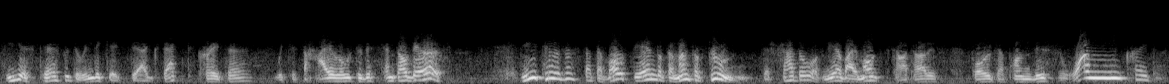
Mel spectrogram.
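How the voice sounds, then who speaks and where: An actor playing an excitable, eccentric elderly professor in a 1960s radio drama, speaking in a commanding, theatrical way. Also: male voice, fairly high pitch, fairly quick. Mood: explaining. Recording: lo-fi vintage radio broadcast with hiss.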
